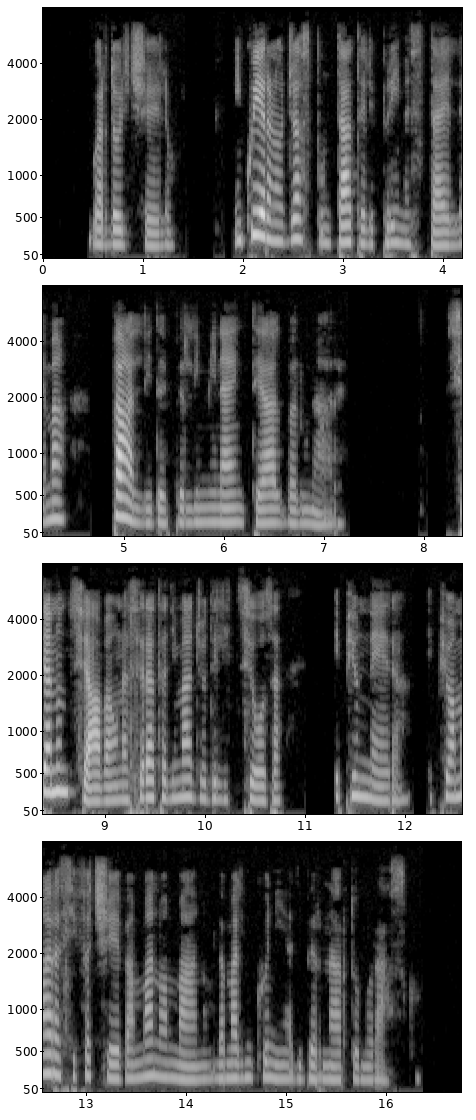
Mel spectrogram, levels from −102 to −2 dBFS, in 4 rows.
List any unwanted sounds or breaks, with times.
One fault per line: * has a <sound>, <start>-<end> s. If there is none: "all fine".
all fine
